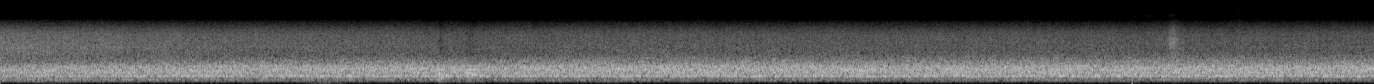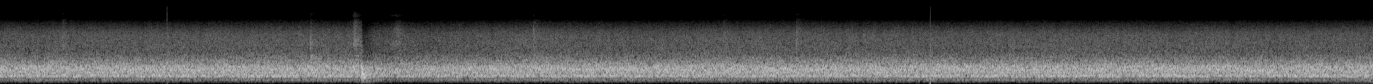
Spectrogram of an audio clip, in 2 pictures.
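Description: Wood knocks against wood.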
